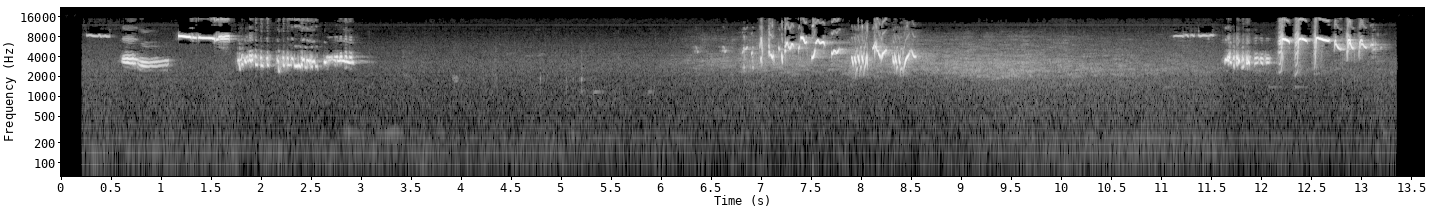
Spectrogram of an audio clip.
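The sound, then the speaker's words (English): A European robin, as heard in Britain and parts of Europe, sings in clear, high, warbling phrases, three bursts of varied trills and thin whistles separated by short pauses, bright with no other sounds around it. “This is what the European robin sounds like if you live in Britain or parts of Europe, you've probably heard this song a million times without noticing it.”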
